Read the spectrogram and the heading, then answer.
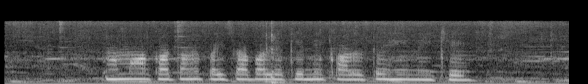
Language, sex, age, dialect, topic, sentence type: Bhojpuri, female, 18-24, Northern, banking, question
